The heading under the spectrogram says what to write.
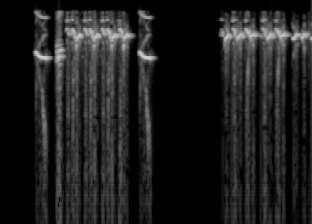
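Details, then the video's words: Coal tit singing wucit-wucit phrases, kept as a training recording for cage birds: a few high falling whistles, then a quick burst of very high, tinkling notes, a silent gap, and another rapid high-pitched run. "Masteran Burung Gelatik Wucit Panjang Ngalas - Coal Tit"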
